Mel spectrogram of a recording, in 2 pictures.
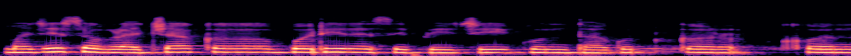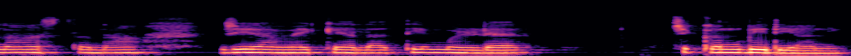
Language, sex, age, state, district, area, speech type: Goan Konkani, female, 18-30, Goa, Canacona, rural, spontaneous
